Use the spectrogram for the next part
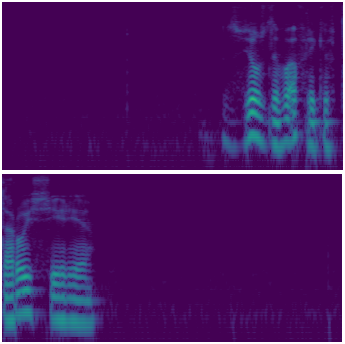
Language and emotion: Russian, neutral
